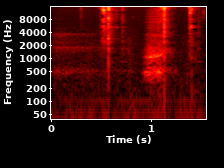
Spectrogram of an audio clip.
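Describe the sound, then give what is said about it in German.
Scissors snip a few times, with three quick crisp cuts in an uneven rhythm and brief quiet between them. “Schere?”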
